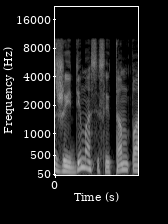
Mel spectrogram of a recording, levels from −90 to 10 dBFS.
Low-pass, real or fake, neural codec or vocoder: 9.9 kHz; real; none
